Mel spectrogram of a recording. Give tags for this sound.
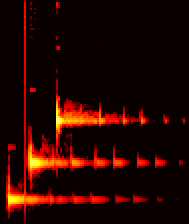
beep scifi game mobile robot artificial computer GUI data Ui application app windows machine achievement interface android

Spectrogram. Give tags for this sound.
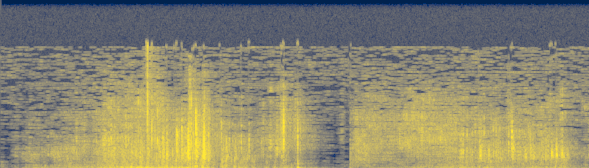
flip paper ruffle turn

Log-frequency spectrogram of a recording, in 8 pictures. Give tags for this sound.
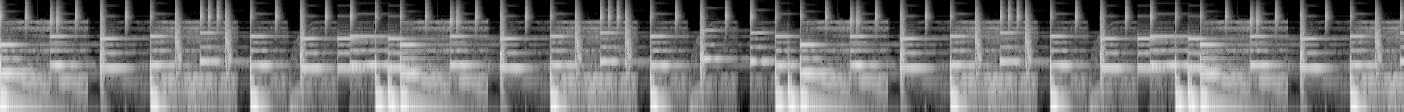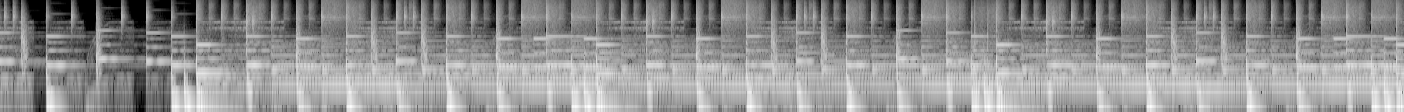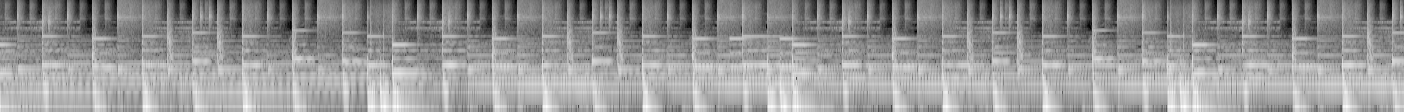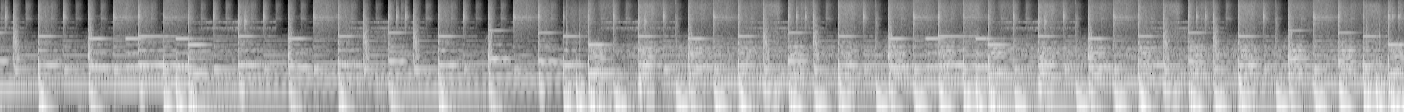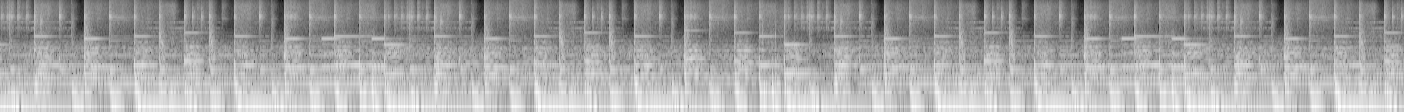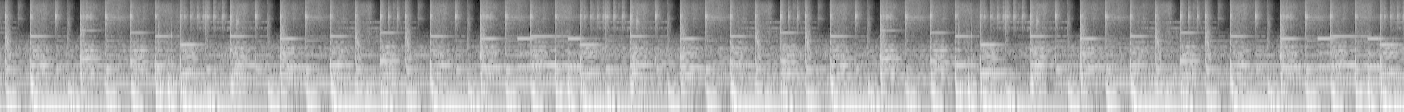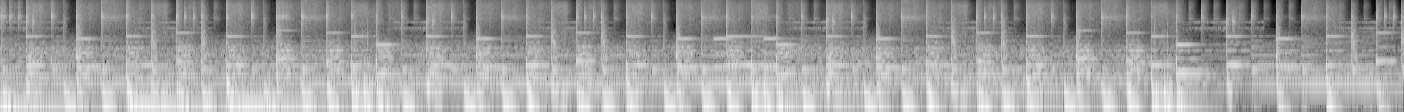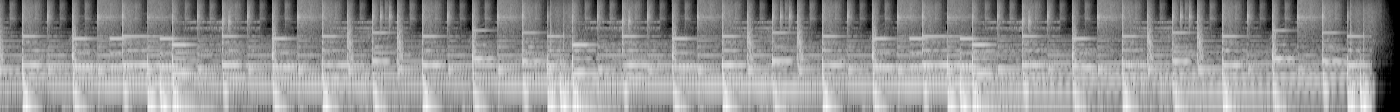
cold drip remake trap

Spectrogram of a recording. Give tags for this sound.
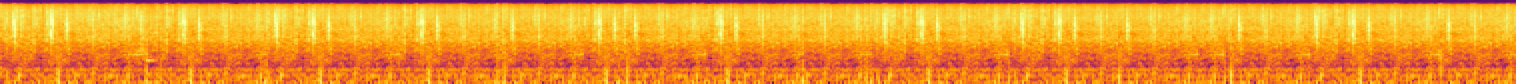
vinyl record vintage turntable record-player

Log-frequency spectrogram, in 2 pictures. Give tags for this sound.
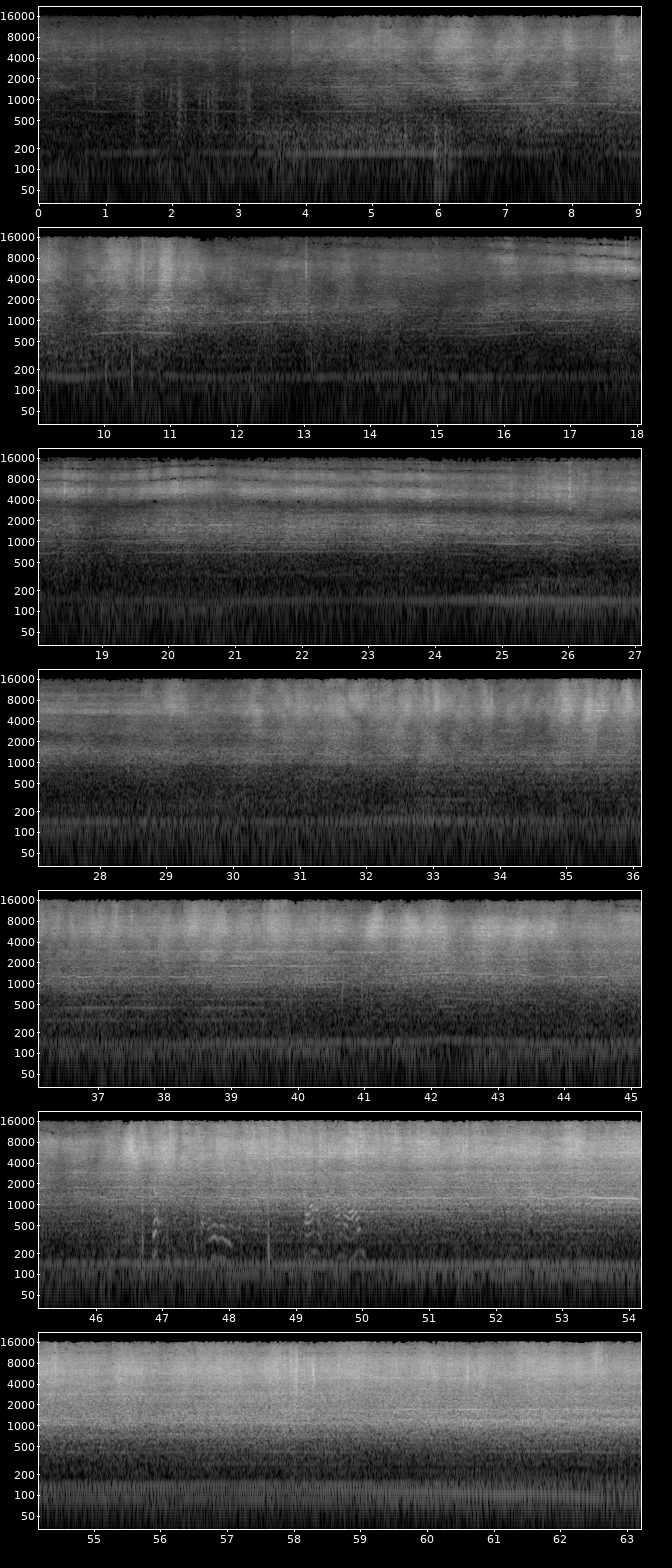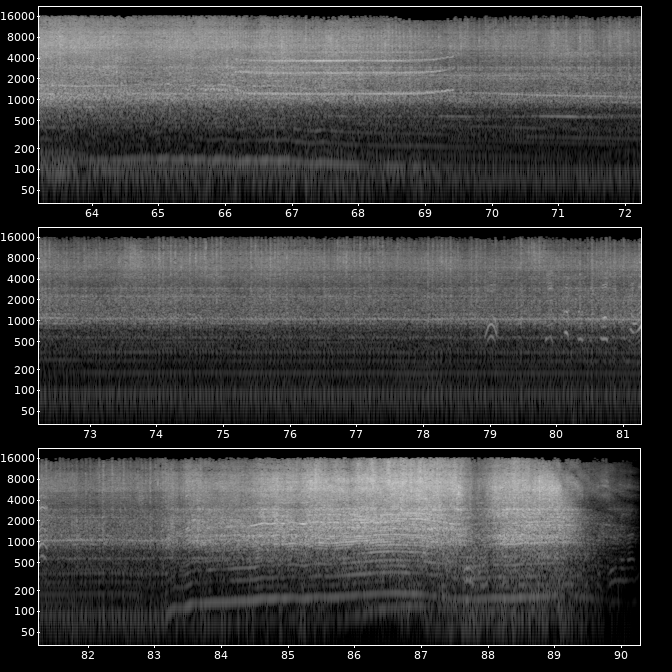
pull up snowmobiles

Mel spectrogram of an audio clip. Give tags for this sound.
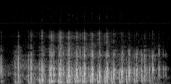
ball LG-V30 physics roll rubber-bands science

